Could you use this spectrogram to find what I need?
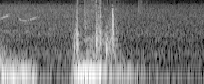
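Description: A book opens with a papery thump.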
